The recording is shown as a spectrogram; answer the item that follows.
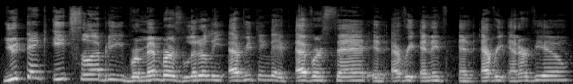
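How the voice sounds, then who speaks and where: An online creator with a bright, forceful, mid-pitched voice ranting casually to viewers. The delivery is sassy and emphatic, full of slang and swearing. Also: fast talker. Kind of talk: casual opinionated rant to viewers.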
